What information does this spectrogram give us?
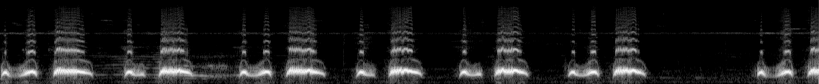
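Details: Spotted dove decoy calling at morning to draw in other doves: a long, rhythmic series of deep coos, wavering doubled notes alternating with sustained ones, then a brief pause before the pattern resumes.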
